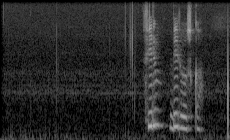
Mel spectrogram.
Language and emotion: Russian, neutral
